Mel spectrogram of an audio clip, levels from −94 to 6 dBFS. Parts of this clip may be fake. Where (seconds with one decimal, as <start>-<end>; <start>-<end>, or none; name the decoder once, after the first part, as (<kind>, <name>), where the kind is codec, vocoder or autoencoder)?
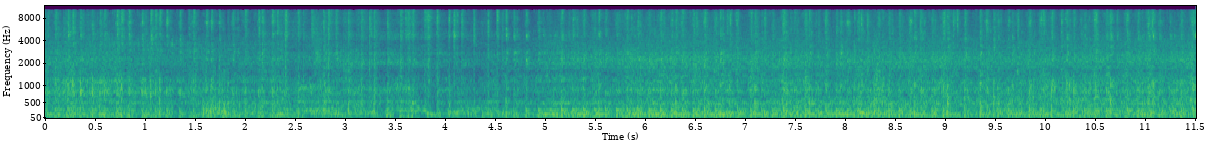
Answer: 2.4-4.6 (codec, SNAC)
